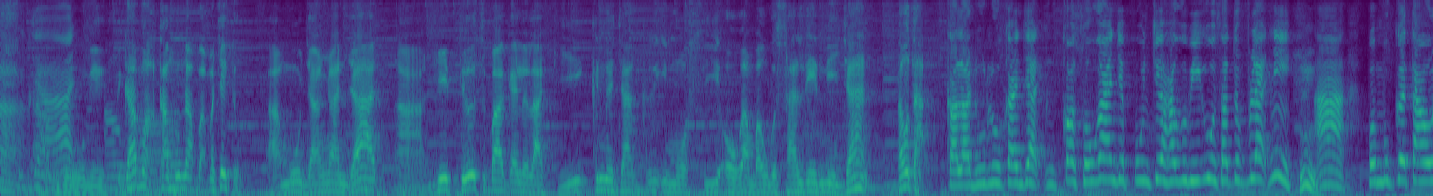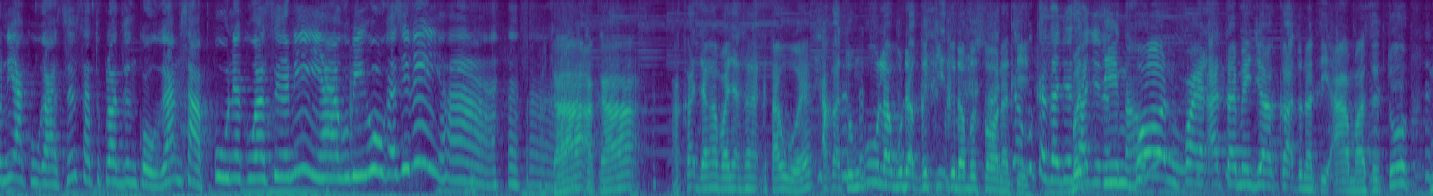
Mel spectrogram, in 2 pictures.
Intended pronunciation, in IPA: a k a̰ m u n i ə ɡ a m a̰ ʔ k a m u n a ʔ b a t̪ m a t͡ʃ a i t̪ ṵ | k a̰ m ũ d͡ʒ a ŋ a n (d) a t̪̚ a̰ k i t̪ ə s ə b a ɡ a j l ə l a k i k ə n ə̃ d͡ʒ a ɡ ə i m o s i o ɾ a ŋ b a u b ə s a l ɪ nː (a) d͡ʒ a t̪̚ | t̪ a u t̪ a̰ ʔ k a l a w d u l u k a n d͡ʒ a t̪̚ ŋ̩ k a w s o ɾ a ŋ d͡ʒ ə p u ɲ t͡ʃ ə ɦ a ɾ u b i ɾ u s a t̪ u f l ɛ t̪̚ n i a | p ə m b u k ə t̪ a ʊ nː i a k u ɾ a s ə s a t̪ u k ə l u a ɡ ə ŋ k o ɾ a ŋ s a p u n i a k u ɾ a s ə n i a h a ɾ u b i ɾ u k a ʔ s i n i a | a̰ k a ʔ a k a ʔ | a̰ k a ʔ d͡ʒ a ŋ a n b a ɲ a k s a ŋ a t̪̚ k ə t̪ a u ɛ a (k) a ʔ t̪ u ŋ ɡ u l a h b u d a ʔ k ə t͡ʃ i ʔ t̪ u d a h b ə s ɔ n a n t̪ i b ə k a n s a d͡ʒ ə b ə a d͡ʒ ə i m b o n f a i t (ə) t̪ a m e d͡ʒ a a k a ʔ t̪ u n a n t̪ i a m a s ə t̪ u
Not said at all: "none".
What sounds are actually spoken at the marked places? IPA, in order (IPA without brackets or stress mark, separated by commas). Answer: d͡ʒ, i, k, a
